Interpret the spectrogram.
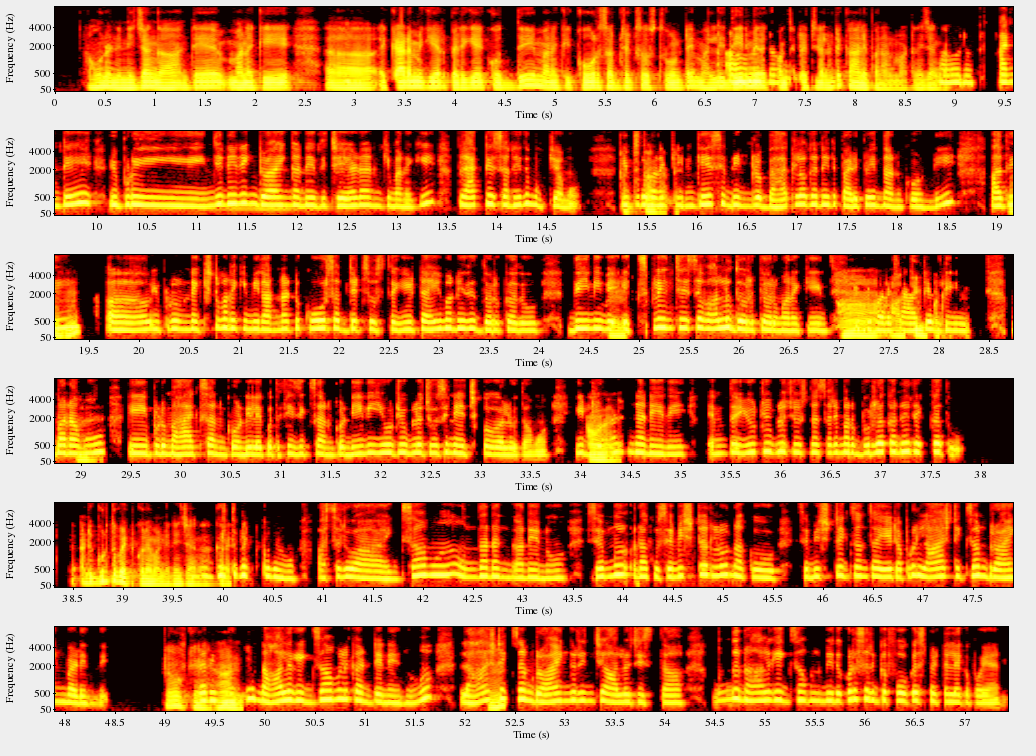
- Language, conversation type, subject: Telugu, podcast, పిల్లల ఒత్తిడిని తగ్గించేందుకు మీరు అనుసరించే మార్గాలు ఏమిటి?
- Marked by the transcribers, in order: in English: "అకాడమిక్ ఇయర్"; in English: "కోర్ సబ్జెక్ట్స్"; in English: "కాన్సంట్రేట్"; drawn out: "ఈ"; in English: "డ్రాయింగ్"; in English: "ప్రాక్టీస్"; in English: "ఇన్ కేస్"; in English: "బ్యాక్‌లాగ్"; in English: "నెక్స్ట్"; in English: "కోర్ సబ్జెక్ట్స్"; in English: "ఎక్స్‌ప్లెయిన్"; in English: "ఫ్యాకల్టీ"; in English: "మ్యాథ్స్"; in English: "ఫిజిక్స్"; in English: "యూట్యూబ్‍లో"; in English: "డ్రాయింగ్"; in English: "యూట్యూబ్‍లో"; in English: "సెమిస్టర్‌లో"; other background noise; in English: "సెమిస్టర్ ఎగ్జామ్స్"; in English: "లాస్ట్ ఎగ్జామ్ డ్రాయింగ్"; in English: "ఎగ్జామ్‌ల"; in English: "లాస్ట్ ఎగ్జామ్ డ్రాయింగ్"; in English: "ఎగ్జామ్‌ల"; in English: "ఫోకస్"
